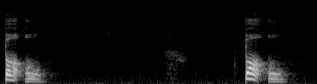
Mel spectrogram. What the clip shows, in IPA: bɒʔl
